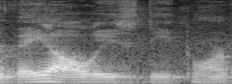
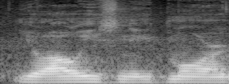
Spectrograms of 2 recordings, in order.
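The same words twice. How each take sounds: First: "They" hit harder to contrast with "You"; stress on THEY. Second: "You" leaned on, then "always need more" plain; stress on YOU. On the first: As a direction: punch the word "They" to point at the partner. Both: Shown as a demonstration.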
